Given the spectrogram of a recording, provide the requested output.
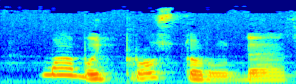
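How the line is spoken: Laughing. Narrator (Ukrainian): засміялася Енн

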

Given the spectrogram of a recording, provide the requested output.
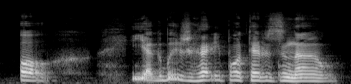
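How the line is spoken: Hoarse, tearful. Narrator (Ukrainian): прохрипів Доббі, і на його пошарпану наволочку потекли сльози

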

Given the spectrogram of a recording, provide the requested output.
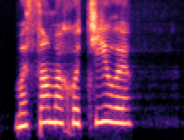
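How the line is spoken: Frightened whisper. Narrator (Ukrainian): злякано прошепотіла міс Енні

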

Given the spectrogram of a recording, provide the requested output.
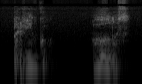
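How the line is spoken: Whispered command. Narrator (Ukrainian): пошепки наказав

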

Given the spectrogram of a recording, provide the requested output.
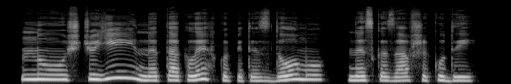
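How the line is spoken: Plain. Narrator (Ukrainian): відповів Ной

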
